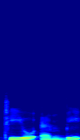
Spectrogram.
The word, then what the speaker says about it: tomb: it's dumb dumb okay in all these words the letter b is silent so i want everyone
